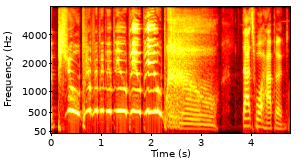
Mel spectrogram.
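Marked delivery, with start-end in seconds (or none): 0.0-3.3 high shouted pew pew blasts; loud playful laser zaps; laser sound effect. Retold or imitated. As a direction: blast out laser noises like a kid. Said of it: "the good guys go".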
